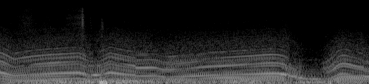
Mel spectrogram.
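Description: A 2024 Mustang drifting in the Assetto Corsa racing game, its engine revving loudly with rising and falling pitch and tires squealing, close and continuous throughout.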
